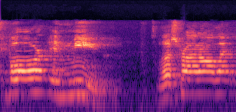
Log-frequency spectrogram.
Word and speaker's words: mu: It's also called X bar and mu. So let's write all that down. The average, the mean, X bar, or mu. Mu is a funky looking M. It's pronounced M-E-W.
